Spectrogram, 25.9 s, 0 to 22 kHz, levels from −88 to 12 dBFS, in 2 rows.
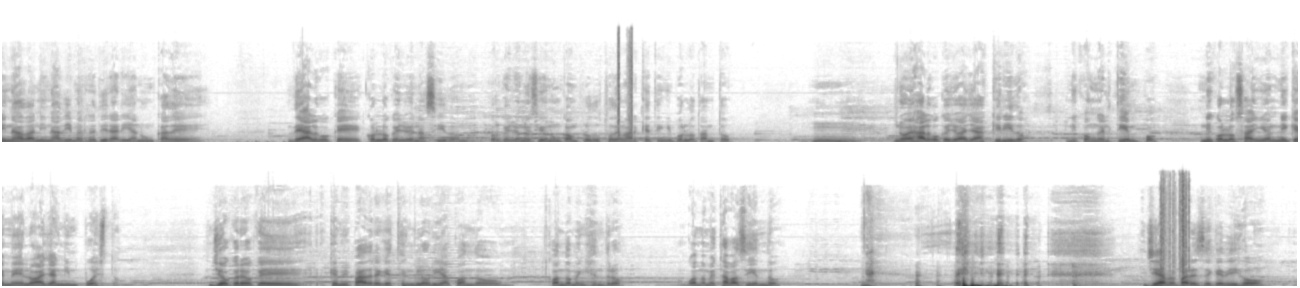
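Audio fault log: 6.16 to 6.33 s and 24.54 to 24.84 s, cable scratch noise: Short bursts of dense, uneven scratching ride over the sound, each about as loud as the sound itself. A worn cable, connector or control was likely moved, making its contact resistance jump rapidly.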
